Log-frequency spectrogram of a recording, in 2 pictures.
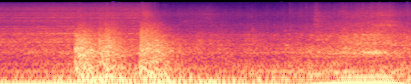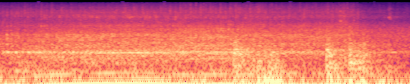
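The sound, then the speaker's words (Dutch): A ferry engine drones steadily with a loud, low rumble throughout, while a few sharp metallic thuds and clanks break in near the start and again toward the end. The ferry is making the two-hour crossing to Suroi, the southernmost of the Faroe Islands. “Je vaart er met een ferry in twee uur naartoe.”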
